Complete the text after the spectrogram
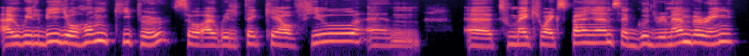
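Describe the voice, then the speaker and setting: A woman whose first language is French, introducing herself as a program coordinator on a video call in warm, slightly unidiomatic English. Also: mid-range voice, measured pace, dry recording. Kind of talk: self-introduction.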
